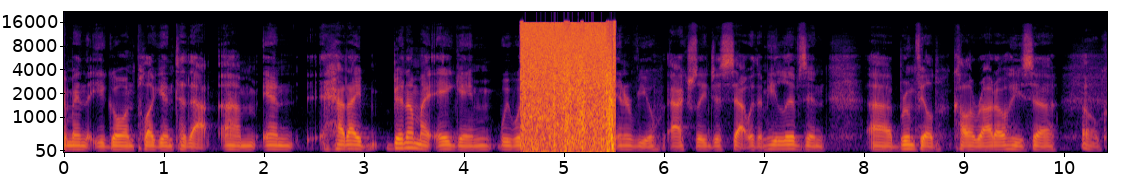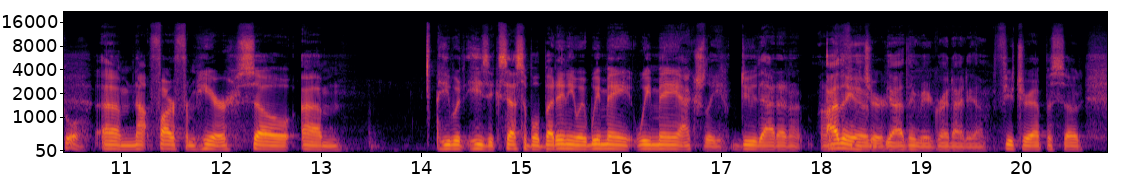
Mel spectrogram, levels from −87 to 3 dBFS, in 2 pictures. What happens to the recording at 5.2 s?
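At 5.2 s the speech is inside a burst of samples built from the wrong bytes, running from 4.57 to 5.51 s, just after "game we". Each sample's bytes are combined wrongly. The low bits take over. It sounds like loud, harsh broadband noise.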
